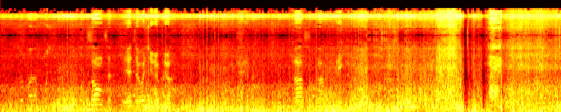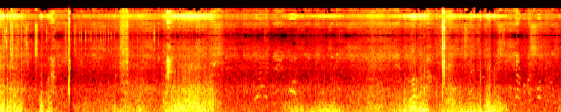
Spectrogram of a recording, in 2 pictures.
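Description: Wind buffets the microphone in strong gusts high up outdoors.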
